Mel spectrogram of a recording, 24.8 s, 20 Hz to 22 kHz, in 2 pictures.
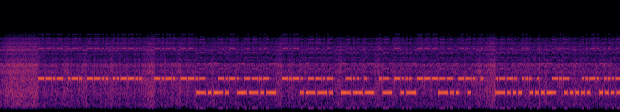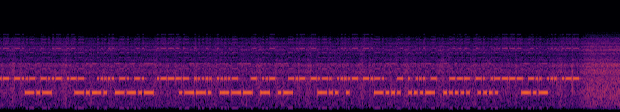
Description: Morse code, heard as two keyed tones, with room echo. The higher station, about 32 wpm, 1250 Hz: QRZ? CQ CQ CQ DE AB0GE PSE K F3XXW 5NN 154 TU KC4C TEST ON1DSW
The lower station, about 21 wpm, 720 Hz: CQ POTA DE BV5H K CQ POTA DE BV5H K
